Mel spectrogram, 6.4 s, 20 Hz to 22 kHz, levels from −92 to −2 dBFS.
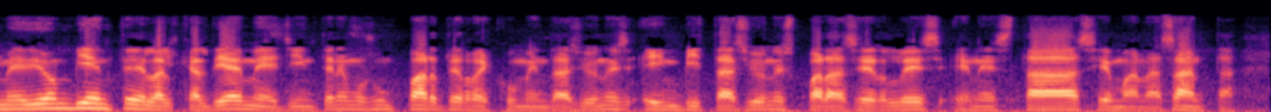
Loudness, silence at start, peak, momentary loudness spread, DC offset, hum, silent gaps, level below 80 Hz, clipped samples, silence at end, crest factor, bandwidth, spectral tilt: -18 LUFS; 0 s; -2 dBFS; 9 LU; under 0.1%; none; none; -40 dBFS; under 0.1%; 0.1 s; 16 dB; 12.5 kHz; -5 dB/octave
